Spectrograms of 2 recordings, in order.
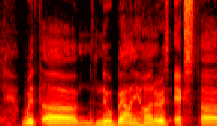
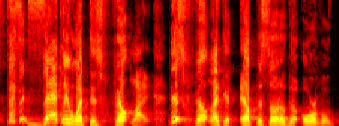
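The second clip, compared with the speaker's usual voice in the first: excited; 5 semitones higher, 9 dB louder than usual. Real, not acted. Ranting excitedly about episode.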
